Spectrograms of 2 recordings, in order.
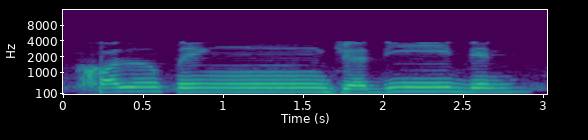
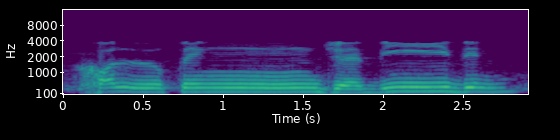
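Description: The two takes are said the same way.

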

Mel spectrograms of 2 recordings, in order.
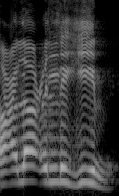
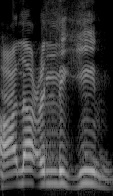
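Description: Both takes have the same delivery.

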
